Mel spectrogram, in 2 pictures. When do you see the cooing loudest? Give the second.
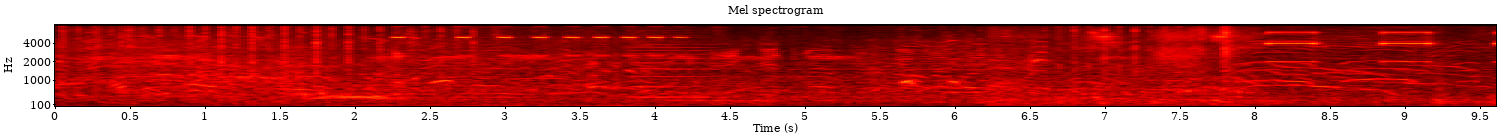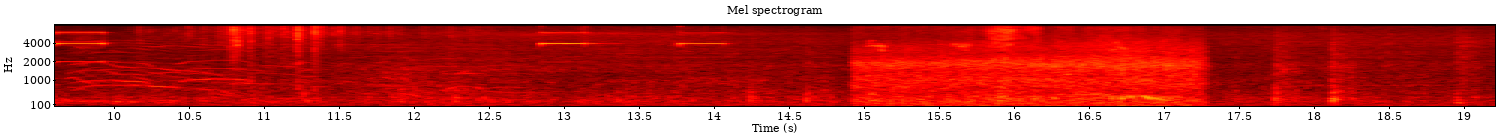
17 s.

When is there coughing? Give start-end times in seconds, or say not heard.
not heard.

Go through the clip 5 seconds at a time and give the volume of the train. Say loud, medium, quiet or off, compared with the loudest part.
medium, medium, loud, loud.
